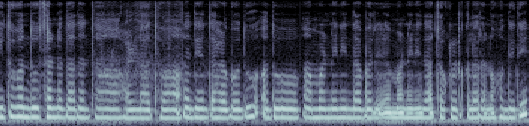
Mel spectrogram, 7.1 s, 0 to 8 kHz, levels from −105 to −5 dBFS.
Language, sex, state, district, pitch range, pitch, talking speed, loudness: Kannada, female, Karnataka, Shimoga, 195-210 Hz, 205 Hz, 135 wpm, -28 LUFS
